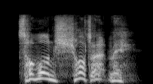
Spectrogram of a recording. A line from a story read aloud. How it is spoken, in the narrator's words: he exclaimed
